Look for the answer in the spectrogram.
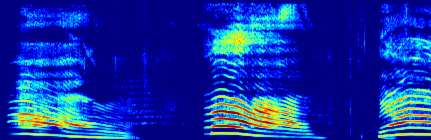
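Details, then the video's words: Domestic cat giving three drawn-out meows, each falling in pitch over about a second, the last one rising; clear, close and loud with quiet gaps between. "suara kucing yang menggemeskan"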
